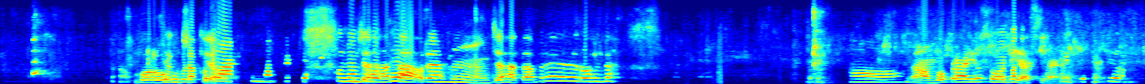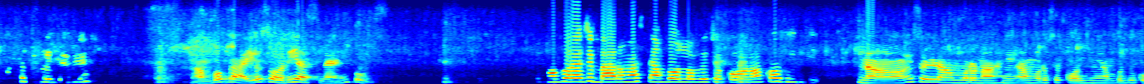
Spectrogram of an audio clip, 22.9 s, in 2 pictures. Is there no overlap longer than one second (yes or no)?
no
